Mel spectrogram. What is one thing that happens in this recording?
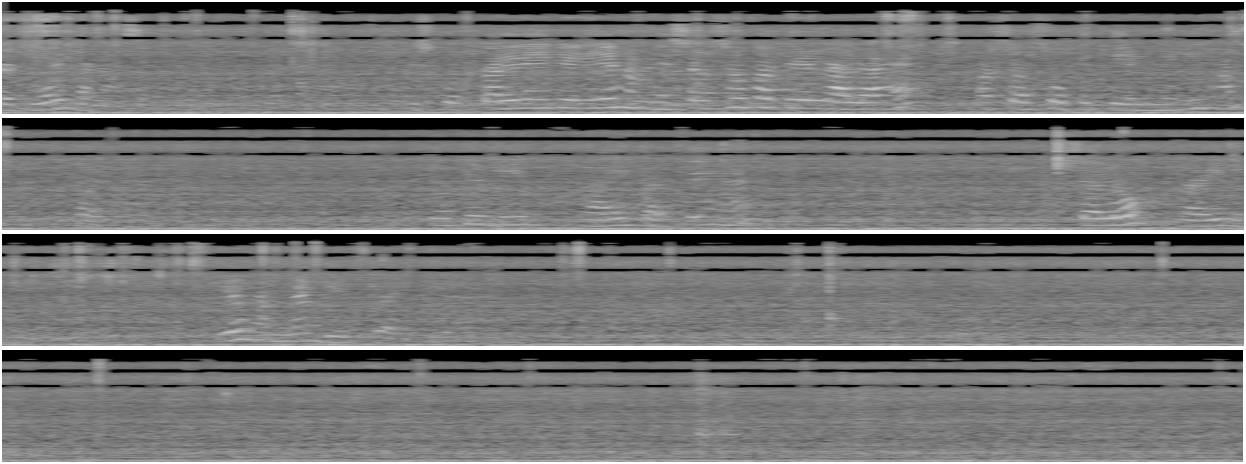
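A metal spatula scrapes and taps against a pan.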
